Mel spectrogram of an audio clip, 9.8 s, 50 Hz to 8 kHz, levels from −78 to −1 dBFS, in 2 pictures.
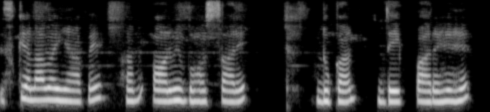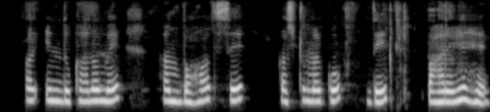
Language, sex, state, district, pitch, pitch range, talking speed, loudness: Hindi, female, Chhattisgarh, Bastar, 260 Hz, 250-280 Hz, 165 wpm, -19 LUFS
